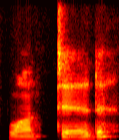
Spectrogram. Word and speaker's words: wanted: element and then lastly when I add Edie to verbs that end in a t sound or a D sound I end up with the syllable in so for example I can't say what and then add a T or D without adding another sound so wanted looks like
